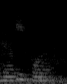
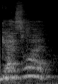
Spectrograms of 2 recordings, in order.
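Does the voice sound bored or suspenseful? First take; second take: bored; suspenseful. First: It is said in a flat, bored way. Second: It is said in a lively, suspenseful way. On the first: The listener is not drawn in. The speaker calls it wrong. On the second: The listener is made eager to hear more. The speaker calls it right.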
